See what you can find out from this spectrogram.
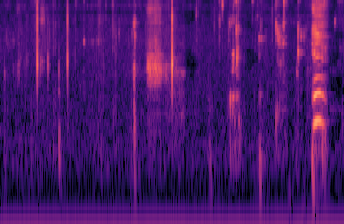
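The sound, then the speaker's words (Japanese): Someone eating ramen, with quiet, irregular wet chewing and smacking clicks scattered throughout and a louder mouthful near the end. “うまいです、ラーメン。とても好き。”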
